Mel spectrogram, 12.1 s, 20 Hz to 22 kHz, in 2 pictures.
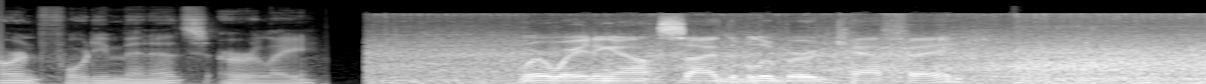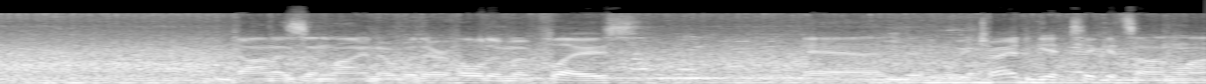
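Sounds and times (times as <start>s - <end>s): vehicle passing close: 1.8s - 12.0s.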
